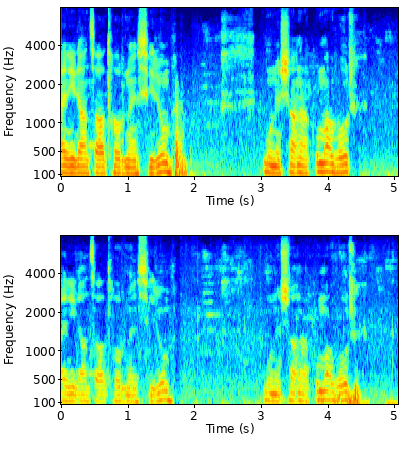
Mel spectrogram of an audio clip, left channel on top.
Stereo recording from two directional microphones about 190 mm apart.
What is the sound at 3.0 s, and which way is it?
Speech, 45° left (ahead or behind).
